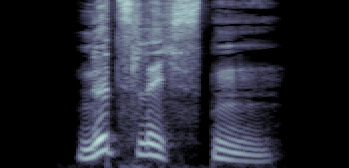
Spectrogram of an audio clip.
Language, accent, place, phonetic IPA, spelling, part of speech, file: German, Germany, Berlin, [ˈnʏt͡slɪçstn̩], nützlichsten, adjective, De-nützlichsten.ogg
- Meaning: 1. superlative degree of nützlich 2. inflection of nützlich: strong genitive masculine/neuter singular superlative degree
